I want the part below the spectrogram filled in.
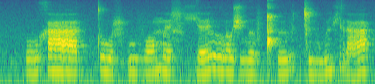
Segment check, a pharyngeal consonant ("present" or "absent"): absent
